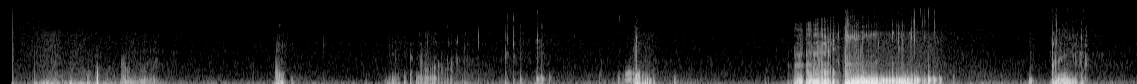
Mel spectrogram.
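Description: Irregular deep gurgles and rumbles, with one long loud growl, from an empty stomach: normal bowel sounds of hunger.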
